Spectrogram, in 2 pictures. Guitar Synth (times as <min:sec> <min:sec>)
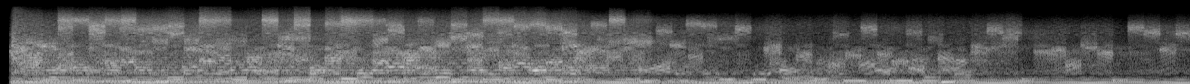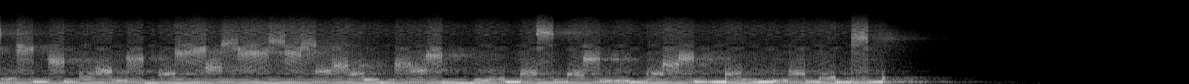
0:00.1 0:10.1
